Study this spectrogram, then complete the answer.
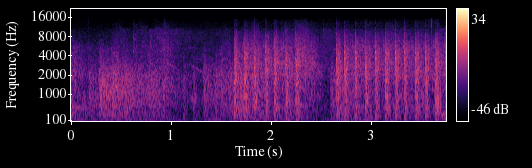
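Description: Sustained machine gun fire from the Men of War: Assault Squad 2 video game, loud rapid bursts of rattling shots in two long strings over a dense battle din.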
